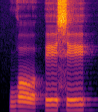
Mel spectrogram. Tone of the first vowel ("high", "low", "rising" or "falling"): low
